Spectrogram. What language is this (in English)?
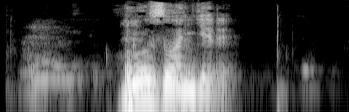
Kinyarwanda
